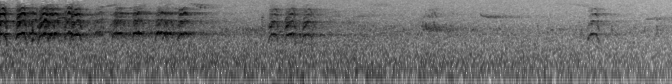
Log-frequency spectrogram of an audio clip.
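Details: Dusky thrushes in a big flock flying about; dense, harsh chattering bursts in the first two seconds, then thinner, fainter single calls and short squeaks trailing off as the birds move away.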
